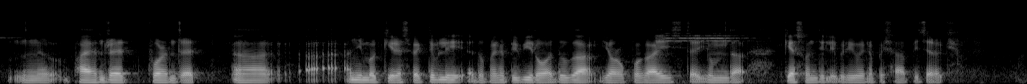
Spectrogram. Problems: background sounds at intervals, low volume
